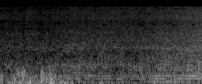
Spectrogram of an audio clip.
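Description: BILT HARD 18-inch industrial fan running on the highest of its three speeds: a steady motor hum under a rush of air, with the airflow buffeting the microphone.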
